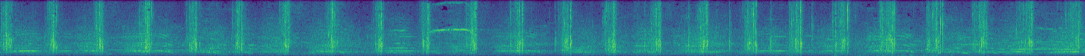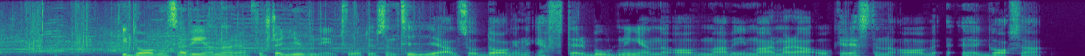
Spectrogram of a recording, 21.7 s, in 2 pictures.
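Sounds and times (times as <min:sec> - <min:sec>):
demonstration crowd chanting: 0:00.0 - 0:15.1
speech: 0:12.2 - 0:21.3.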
